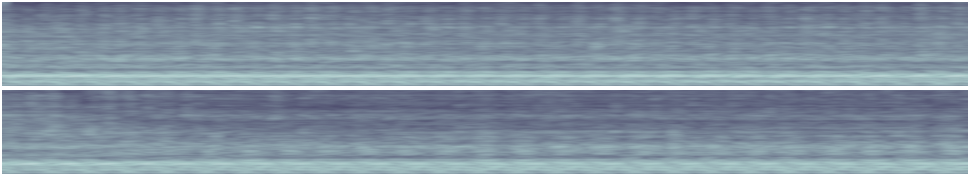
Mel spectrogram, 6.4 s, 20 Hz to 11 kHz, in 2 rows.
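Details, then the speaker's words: 2013 Mustang GT V8 with a new return-style fuel system, first startup on an E85 tune with some 93 still in the tank: loud, deep idle with an even lope of about four pulses a second, no misses or knocks; normal idle. "Seems to be idling just fine. Sounds really good. You can smell the E starting to burn. Fired right up."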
